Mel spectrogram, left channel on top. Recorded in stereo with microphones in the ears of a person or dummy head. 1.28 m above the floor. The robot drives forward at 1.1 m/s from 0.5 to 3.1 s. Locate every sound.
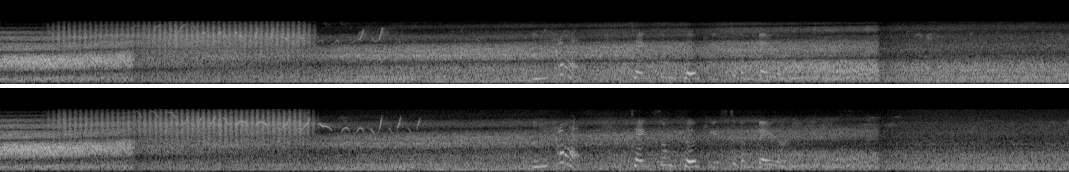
0.0 s a vehicle: centre (ahead or behind); by 10.7 s 55° left (ahead or behind)
5.3 s a woman speaking: 5° right (ahead or behind)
